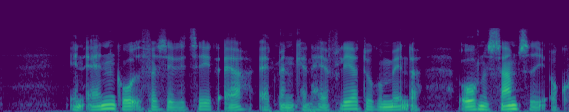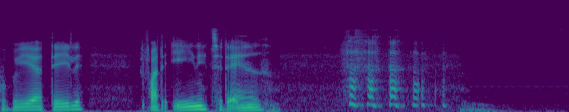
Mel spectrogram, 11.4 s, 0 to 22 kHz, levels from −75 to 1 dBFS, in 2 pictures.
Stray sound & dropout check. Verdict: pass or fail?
fail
